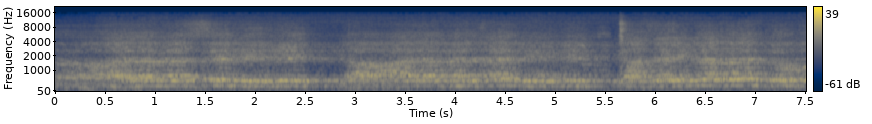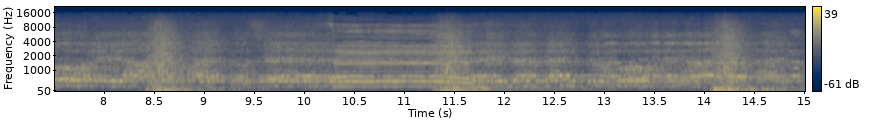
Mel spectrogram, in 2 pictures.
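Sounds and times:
crowd of men chanting: 0.0s - 15.0s
collective chest-beat: 8.4s - 12.7s
voice holding long note: 10.1s - 13.0s.

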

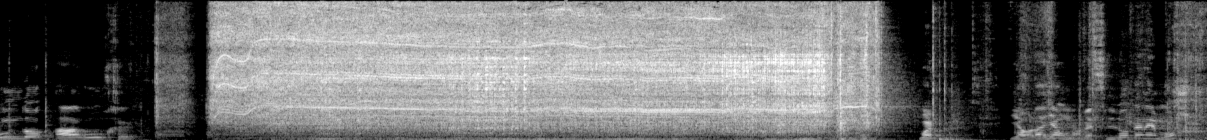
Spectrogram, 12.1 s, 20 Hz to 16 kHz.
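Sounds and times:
cordless drill boring through metal: 1.6s - 9.0s.

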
